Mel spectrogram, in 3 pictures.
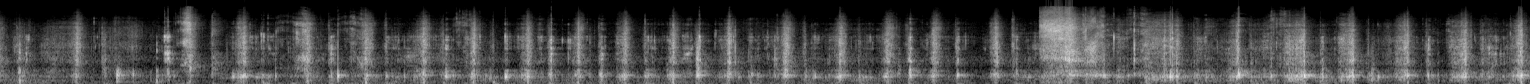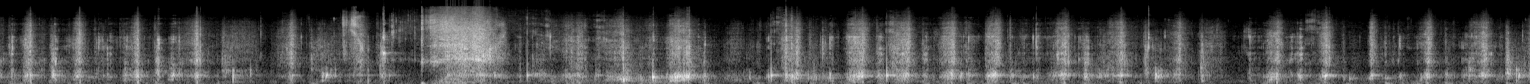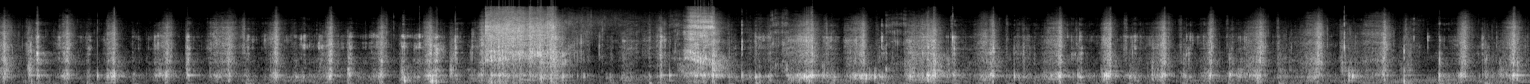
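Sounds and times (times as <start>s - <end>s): crunching and chewing food: 0.0s - 45.9s.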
